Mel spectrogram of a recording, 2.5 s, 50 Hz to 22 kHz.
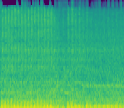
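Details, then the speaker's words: Used Honda Beat scooter at 97,088 km idling: steady, even low putter with no knocks, ticks or rattles, engine still smooth and CVT (matic) side not noisy; normal idle. "masih halus kan suaranya. Di bagian matic juga belum berisik."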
